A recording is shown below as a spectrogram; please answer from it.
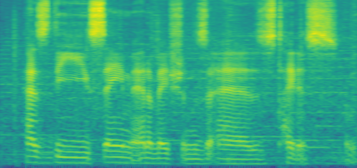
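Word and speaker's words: Tidus: Dress Sphere mode has the same animations as Titus, or Titus, if you want to be technical and pronounce his name proper.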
